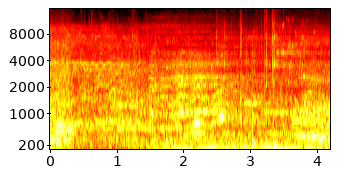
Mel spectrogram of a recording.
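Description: Faint indoor futsal arena ambience: distant voices and crowd murmur, with a single ball or shoe knock on the hard court a little after three seconds.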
